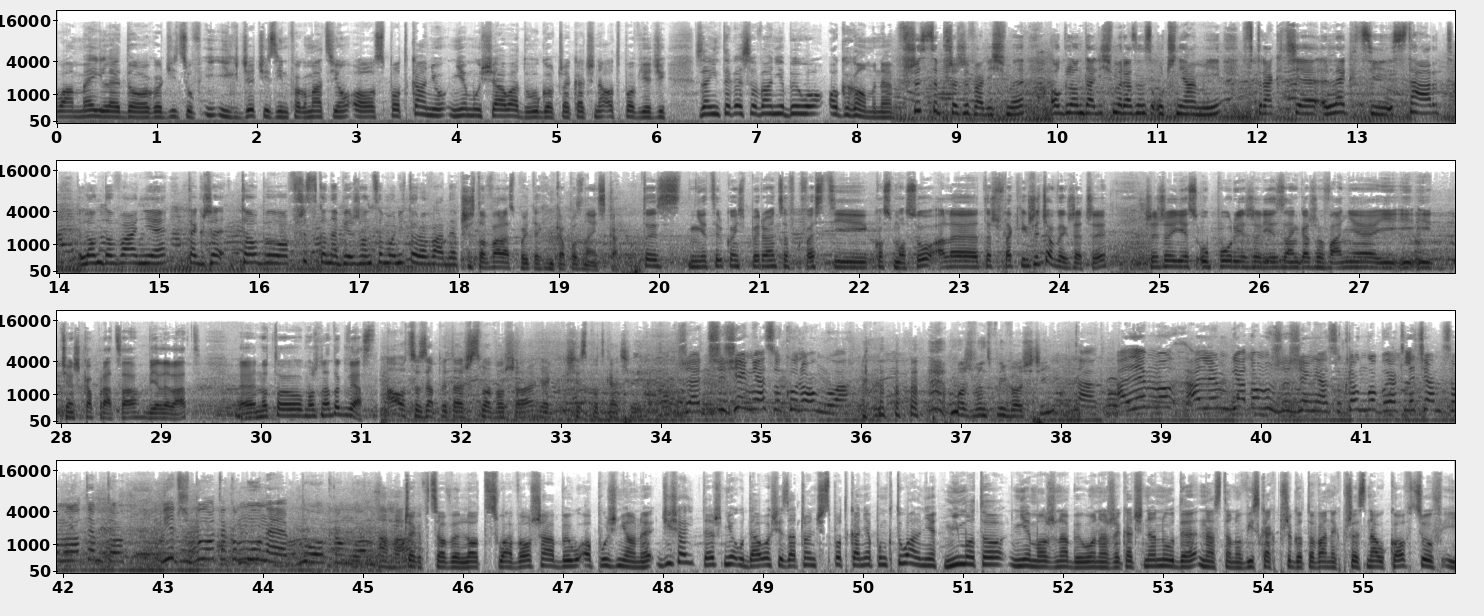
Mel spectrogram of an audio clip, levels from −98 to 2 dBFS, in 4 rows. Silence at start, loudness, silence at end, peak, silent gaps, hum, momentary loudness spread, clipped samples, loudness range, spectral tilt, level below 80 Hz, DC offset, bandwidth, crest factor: 0 s; -14 LUFS; 0 s; 0 dBFS; none; none; 5 LU; under 0.1%; 3 LU; -4.5 dB/octave; -34 dBFS; under 0.1%; 15.5 kHz; 14 dB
